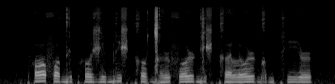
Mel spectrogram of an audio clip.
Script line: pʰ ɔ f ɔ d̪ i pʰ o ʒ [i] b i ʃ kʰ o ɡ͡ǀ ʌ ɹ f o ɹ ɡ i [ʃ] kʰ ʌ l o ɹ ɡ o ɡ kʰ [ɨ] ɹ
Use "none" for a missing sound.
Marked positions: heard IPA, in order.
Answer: i, ʃ, i

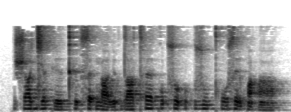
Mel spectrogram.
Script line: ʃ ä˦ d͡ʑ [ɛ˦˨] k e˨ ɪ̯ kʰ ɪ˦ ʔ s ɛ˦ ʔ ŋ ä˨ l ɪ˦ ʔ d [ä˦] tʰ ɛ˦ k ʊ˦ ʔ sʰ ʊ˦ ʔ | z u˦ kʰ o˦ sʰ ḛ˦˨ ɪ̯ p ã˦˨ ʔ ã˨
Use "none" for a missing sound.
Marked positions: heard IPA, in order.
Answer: ɛ˦, ä˨

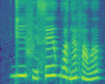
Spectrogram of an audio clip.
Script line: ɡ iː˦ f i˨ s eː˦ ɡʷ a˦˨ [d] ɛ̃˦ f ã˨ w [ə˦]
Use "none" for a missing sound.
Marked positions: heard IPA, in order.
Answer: d, ə˦

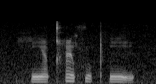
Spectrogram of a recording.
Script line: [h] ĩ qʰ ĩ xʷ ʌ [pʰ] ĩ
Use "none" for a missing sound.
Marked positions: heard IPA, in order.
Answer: h, pʰ

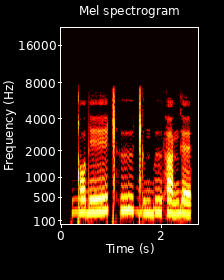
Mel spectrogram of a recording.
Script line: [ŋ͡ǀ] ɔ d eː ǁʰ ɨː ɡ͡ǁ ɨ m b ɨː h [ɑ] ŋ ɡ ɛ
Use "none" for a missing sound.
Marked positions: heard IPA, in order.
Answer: ŋ͡ǃ, a

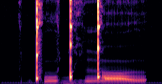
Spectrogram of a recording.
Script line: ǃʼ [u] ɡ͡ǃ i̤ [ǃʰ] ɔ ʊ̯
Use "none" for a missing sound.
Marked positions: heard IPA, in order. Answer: u, ŋ͡ǃ

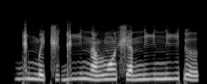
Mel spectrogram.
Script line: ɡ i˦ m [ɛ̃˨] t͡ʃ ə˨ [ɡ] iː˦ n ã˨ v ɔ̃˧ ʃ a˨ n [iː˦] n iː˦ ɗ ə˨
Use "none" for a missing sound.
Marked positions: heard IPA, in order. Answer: ɛ˨, ɡ, iː˧

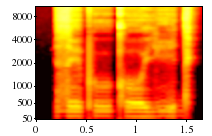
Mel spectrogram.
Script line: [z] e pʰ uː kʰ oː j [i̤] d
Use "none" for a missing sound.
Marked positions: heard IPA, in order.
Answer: z, i

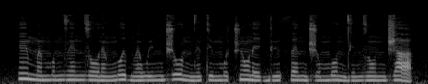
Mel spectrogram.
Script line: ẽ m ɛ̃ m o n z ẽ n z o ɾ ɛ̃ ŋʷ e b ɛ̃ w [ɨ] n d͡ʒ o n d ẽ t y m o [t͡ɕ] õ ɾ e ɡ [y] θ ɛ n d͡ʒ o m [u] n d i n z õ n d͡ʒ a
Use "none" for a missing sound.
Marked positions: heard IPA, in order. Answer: y, t͡ʃ, y, o

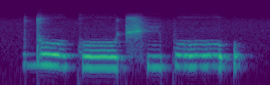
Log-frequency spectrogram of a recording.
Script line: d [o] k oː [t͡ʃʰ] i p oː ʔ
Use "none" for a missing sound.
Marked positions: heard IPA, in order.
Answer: o, t͡ʃʰ

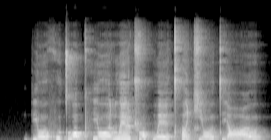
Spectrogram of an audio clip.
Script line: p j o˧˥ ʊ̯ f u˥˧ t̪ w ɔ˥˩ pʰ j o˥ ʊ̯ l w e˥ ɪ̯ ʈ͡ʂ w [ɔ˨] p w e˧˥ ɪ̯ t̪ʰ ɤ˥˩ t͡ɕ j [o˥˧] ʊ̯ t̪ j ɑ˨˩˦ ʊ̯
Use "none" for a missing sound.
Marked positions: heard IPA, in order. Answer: ɔ˨, o˧˥

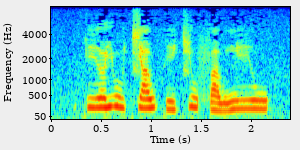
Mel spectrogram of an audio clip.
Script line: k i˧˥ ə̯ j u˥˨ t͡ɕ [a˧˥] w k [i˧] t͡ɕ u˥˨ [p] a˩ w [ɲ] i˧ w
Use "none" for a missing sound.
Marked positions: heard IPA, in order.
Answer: a˧˥, i˩, f, ɲ

